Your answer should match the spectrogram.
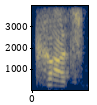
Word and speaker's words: Koch: If the Koch brothers, who don't even think black should be, and we should say their name right. You didn't say it right, sister. Koch brothers, they're Jews.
